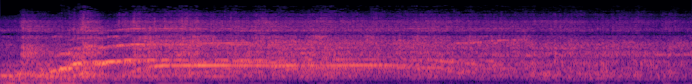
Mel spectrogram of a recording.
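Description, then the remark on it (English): A crowd cheers in a wedding reception hall after a toast to the newlyweds: a steady, dense roar of many voices with a few rising whoops near the start, fading slightly toward the end. “The sound of cheers will fill the reception hall, and somewhere in the room, an angel will raise a glass.”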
